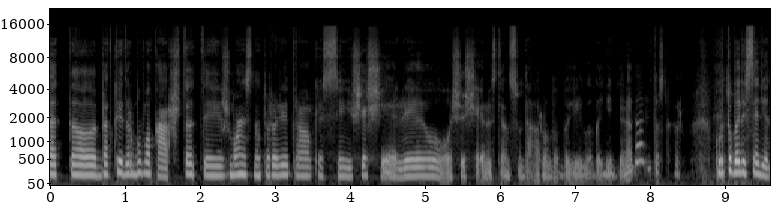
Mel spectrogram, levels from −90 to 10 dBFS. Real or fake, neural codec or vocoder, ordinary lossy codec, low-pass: fake; codec, 32 kHz, 1.9 kbps, SNAC; Opus, 32 kbps; 14.4 kHz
